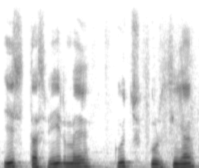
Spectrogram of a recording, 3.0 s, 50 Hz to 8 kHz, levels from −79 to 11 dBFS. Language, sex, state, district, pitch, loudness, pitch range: Hindi, male, Bihar, Patna, 150 Hz, -15 LUFS, 140-155 Hz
